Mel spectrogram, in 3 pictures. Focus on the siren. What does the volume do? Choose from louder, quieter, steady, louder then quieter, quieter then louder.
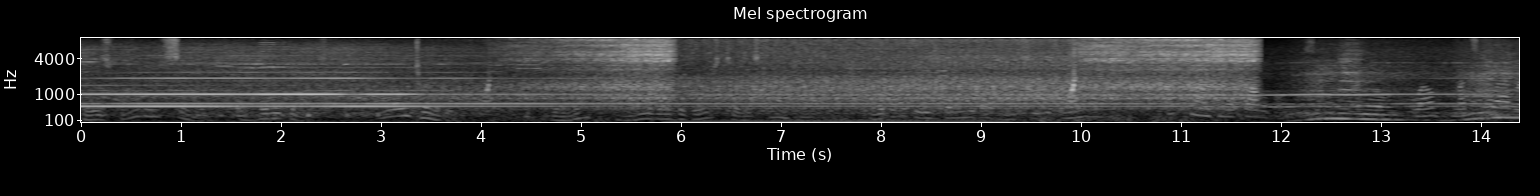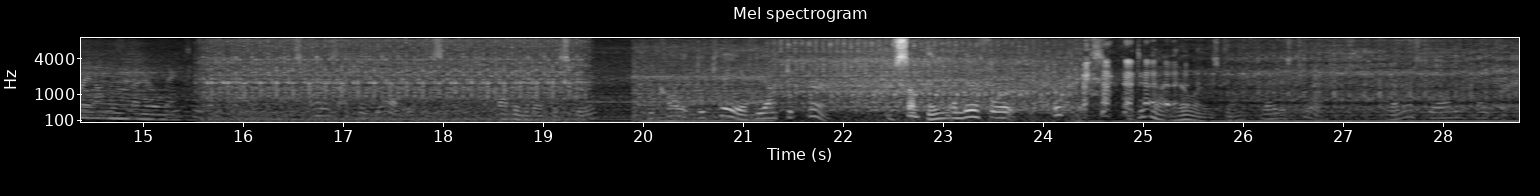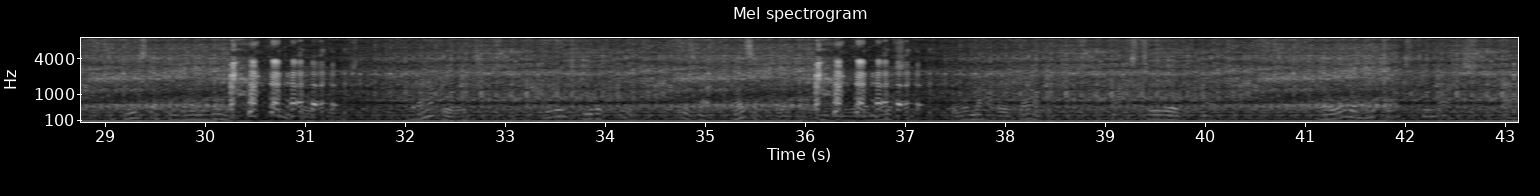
quieter.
